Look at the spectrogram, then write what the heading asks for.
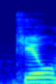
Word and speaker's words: Kiln: when the locals say the end is silent correct kill mississippi so anyway here's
